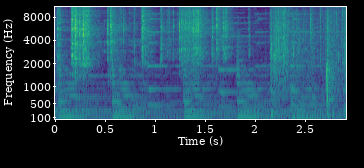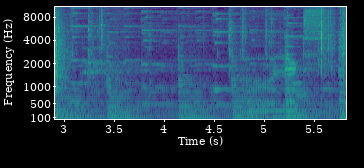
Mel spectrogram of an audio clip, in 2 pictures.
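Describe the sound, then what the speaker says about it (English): Tape being cut on an Adidas Superstar sneaker box, with sharp scraping and snipping sounds plus crinkling cardboard in quick irregular bursts, close and fairly loud. "So let's cut the tape and remove the box."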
